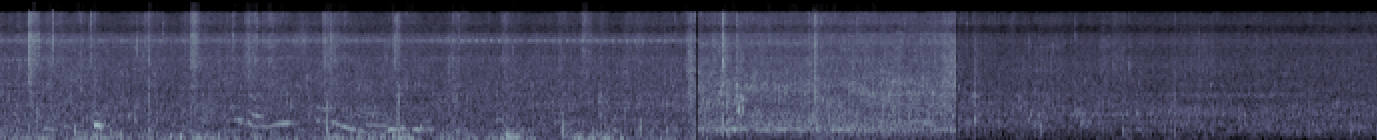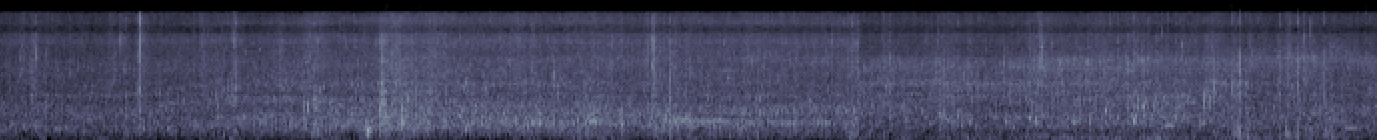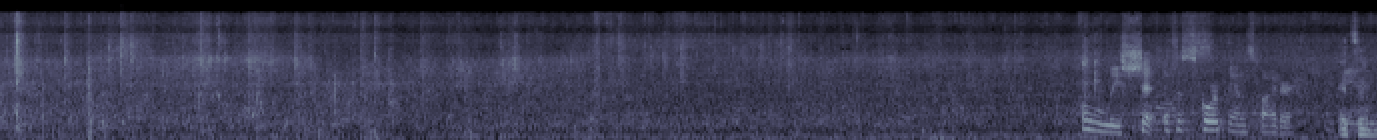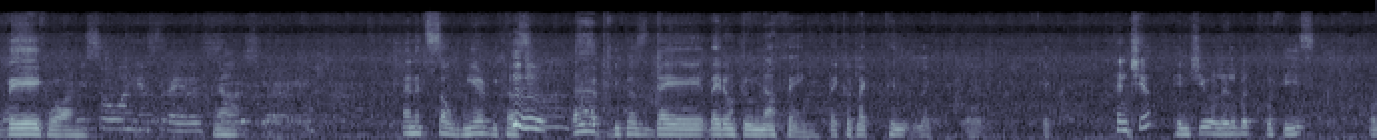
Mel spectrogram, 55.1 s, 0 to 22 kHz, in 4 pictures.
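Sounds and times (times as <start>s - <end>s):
water drips: 0.0s - 41.3s
water trickling and gurgling: 0.0s - 55.0s.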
